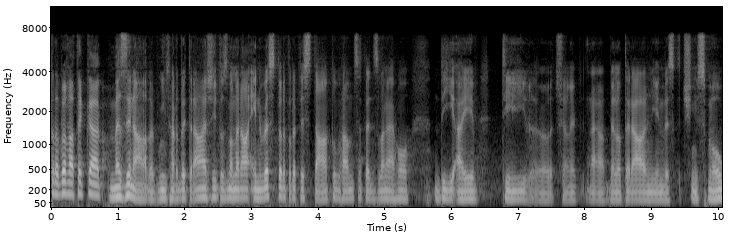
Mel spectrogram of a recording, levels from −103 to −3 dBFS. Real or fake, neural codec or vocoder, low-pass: fake; codec, 16 kHz, 0.5 kbps, FunCodec, trained on LibriTTS, 25 frames a second; 7.2 kHz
